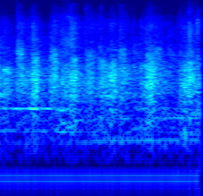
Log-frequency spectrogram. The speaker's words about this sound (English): Would you clap your hands, all your people? Clap your hands, all your people.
